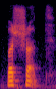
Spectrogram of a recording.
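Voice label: "baxat", toad, San Lucas Quiaviní Zapotec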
